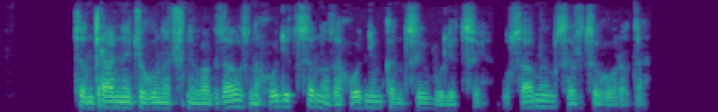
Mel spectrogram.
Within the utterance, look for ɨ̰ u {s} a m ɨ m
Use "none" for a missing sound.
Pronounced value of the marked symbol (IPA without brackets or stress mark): s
